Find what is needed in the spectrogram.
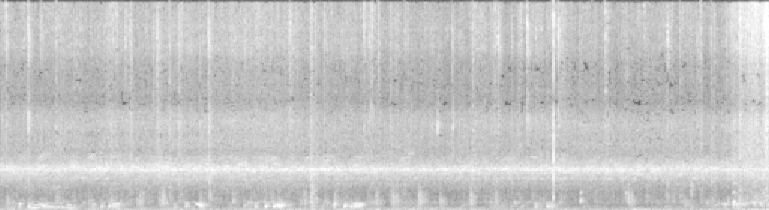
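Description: Racing pigeons cooing over and over, the low rolling coos of cock birds courting hens in the loft.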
